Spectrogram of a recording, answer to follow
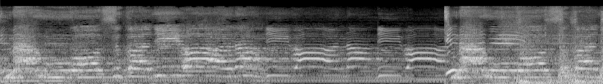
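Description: Devotional manqabat song: a child's voice carries a bending melodic line over a steady sustained accompaniment, and a bass-heavy drum beat comes in about four and a half seconds in.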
